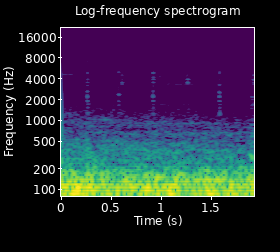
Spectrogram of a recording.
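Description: Cold Mercedes car engine idling, a close, heavy low rumble with a regular ticking clatter repeating about three times a second, no talk.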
